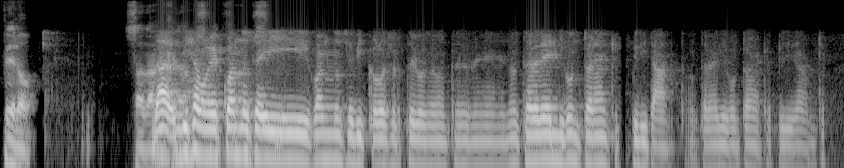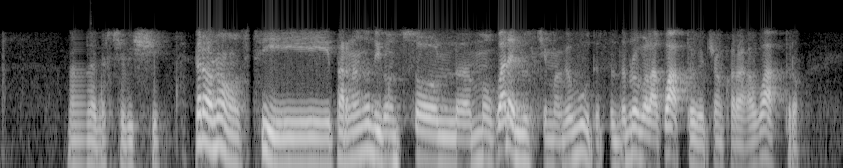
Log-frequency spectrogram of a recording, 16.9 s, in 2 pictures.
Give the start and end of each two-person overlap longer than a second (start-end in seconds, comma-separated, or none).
1.5-2.7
